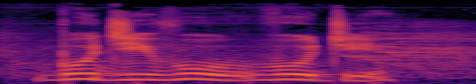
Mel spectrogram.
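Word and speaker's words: Boogie Woogie: Ma mi sa che si pronunciava Bugi Wugi.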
